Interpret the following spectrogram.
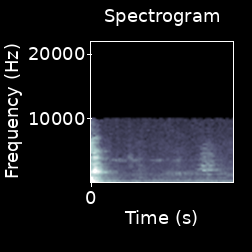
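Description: A man's voice breaks off at the very start, followed by a pause holding only faint background hiss.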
